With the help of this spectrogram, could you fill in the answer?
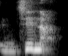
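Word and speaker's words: Jina: Uh, I don't know if what how you pronounce that in is Gina.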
